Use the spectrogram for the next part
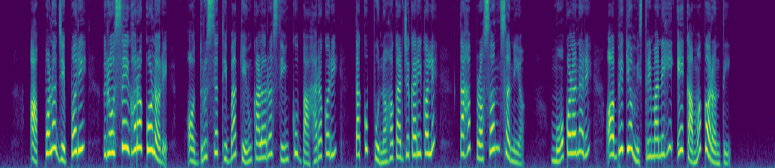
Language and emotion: Odia, surprised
